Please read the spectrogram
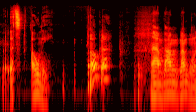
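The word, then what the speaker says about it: Onia: Shirley M the town how would you pronounce o n i a Ona exactly we had exactly we had Miss Tabitha that used to be the proprietor of the do B she says it's Onie it's not on we we stopped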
